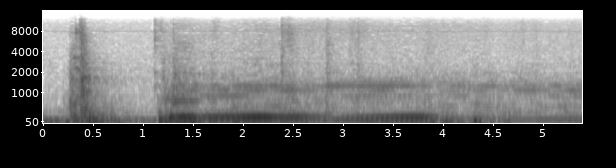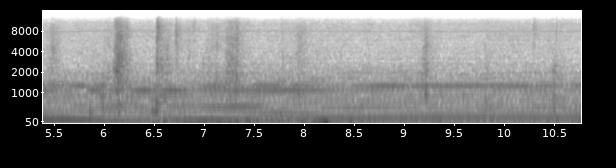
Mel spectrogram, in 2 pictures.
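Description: KONE hydraulic elevator in motion: a sharp knock at the start, then about a second in its drive starts with a steady electric hum, louder for the first three seconds and then settling lower, with a few faint clicks along the way.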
